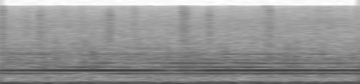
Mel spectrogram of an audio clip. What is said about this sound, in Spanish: La bola ojo de fuego se dirige hacia mí. Un sonido se comienza a anidar en mis oídos, un pequeño zumbido, agudo.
